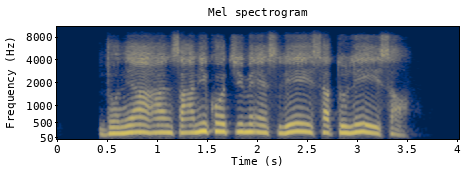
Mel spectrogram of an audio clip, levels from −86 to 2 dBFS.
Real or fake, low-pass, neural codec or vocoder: fake; 9.9 kHz; codec, 24 kHz, 0.5 kbps, DualCodec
